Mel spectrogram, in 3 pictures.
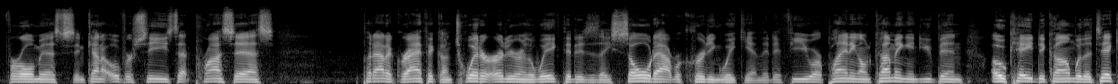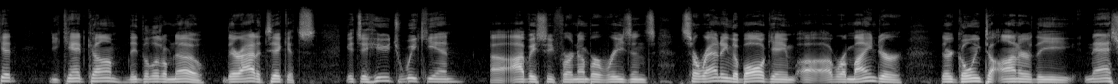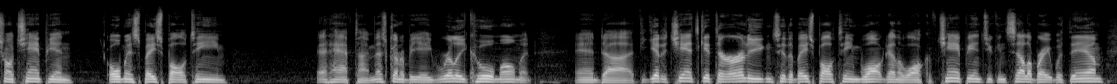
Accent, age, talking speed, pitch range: American, 40-59, 215 wpm, 110-130 Hz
